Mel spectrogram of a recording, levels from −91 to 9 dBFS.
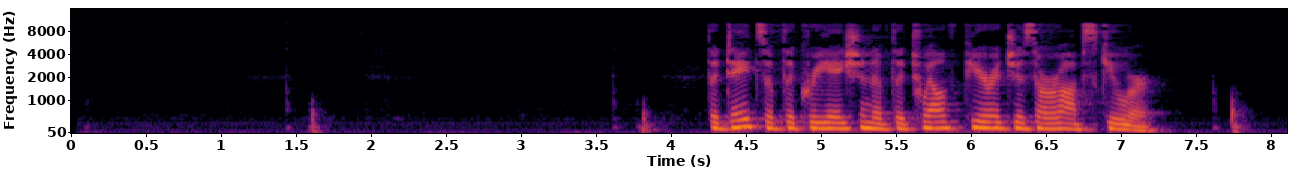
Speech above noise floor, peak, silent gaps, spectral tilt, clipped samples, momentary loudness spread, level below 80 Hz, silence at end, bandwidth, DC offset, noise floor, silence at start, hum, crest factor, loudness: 48 dB; -12 dBFS; none; -5.5 dB/octave; under 0.1%; 15 LU; -58 dBFS; 0.3 s; 10.5 kHz; under 0.1%; -73 dBFS; 1.6 s; none; 16 dB; -26 LUFS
